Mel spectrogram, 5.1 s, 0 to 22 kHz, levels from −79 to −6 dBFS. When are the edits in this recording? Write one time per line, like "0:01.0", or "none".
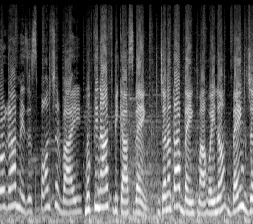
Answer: none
